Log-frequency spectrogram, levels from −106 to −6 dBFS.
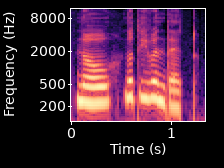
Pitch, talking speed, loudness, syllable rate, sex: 245 Hz, 180 wpm, -15 LUFS, 5.1 syllables/s, female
